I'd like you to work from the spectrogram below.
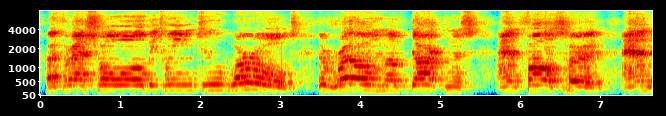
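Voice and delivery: loud, declaimed poetry recital; incantatory poem at full voice; poem reading. Acted. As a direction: project each phrase forcefully, pausing between them. Reads a second poem aloud.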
